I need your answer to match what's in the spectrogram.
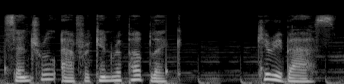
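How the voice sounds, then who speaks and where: Female game announcer, low and unhurried, mellow tone, flat name-by-name delivery. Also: husky, faint music behind. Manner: flat announcing of single names. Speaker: game voice reading place names.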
